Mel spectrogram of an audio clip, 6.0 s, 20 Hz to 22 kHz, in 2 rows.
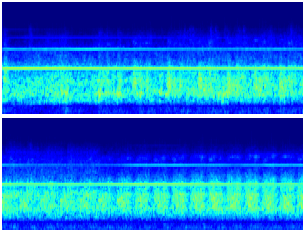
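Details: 2001 Freightliner FL70 CAT diesel, automatic, with broken speedometer and oil pressure gauge needing replacement: constant high-pitched buzzer over steady diesel clatter at start-up; dash warning active, cause not found.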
